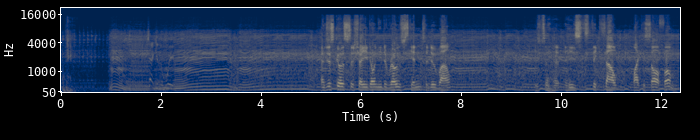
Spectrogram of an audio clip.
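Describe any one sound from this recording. A motorcycle engine starts and revs, then drones steadily.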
